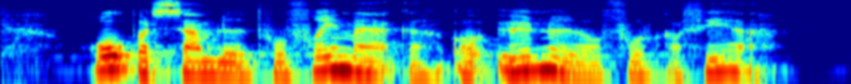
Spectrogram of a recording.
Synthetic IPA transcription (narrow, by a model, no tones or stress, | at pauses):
ʁo̝̰ːb̥ɐd̥sɑ̈mləð̞̩ˠpʰɒ̽fʁimæɐɡ̥ð̩ˠɒ̽ʔønəð̩ˠɒ̽fo̝t͡sʰo̝ɡ̥ʁɑ̈fe̝̰ːɐ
